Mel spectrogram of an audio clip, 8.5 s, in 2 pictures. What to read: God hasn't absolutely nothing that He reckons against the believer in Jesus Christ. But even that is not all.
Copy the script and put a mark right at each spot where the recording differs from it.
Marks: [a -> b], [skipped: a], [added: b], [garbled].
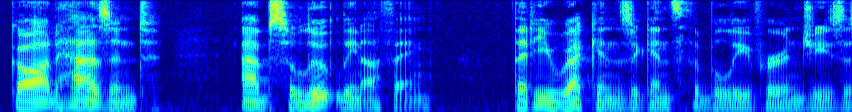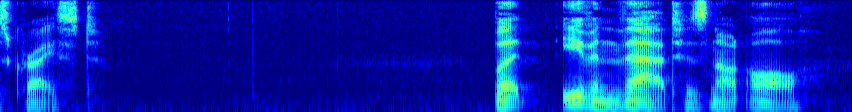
God hasn't absolutely nothing that He reckons against the believer in Jesus Christ. But even that is not all.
